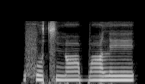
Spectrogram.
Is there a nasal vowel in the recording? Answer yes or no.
no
